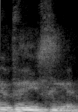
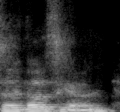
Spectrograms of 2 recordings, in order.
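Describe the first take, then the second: First: The name is said the American way. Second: The name is said the Armenian way. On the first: "in this country, it's basically Avazian" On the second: "in Armenia, it's Ivazian"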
